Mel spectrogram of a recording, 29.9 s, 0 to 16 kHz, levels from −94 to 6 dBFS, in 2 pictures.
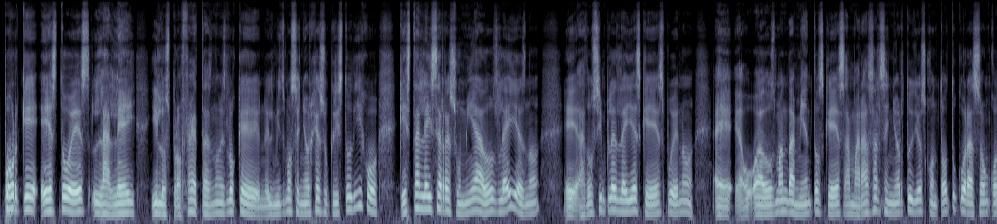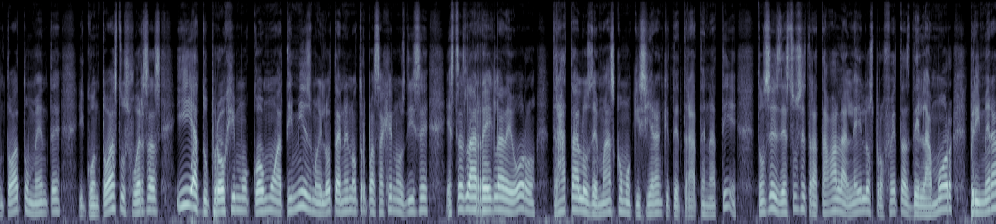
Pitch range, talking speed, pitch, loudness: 125-155 Hz, 210 wpm, 140 Hz, -23 LUFS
